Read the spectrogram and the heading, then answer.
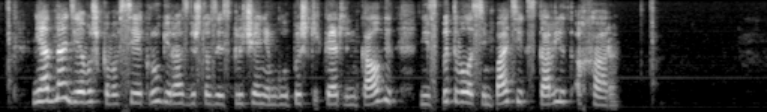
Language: Russian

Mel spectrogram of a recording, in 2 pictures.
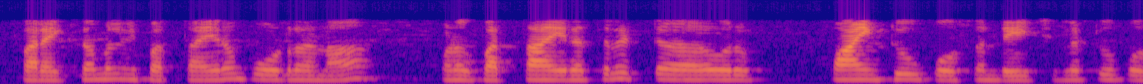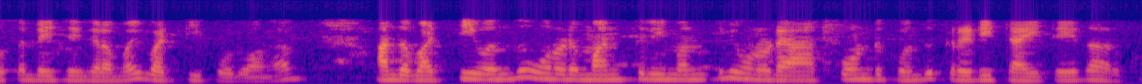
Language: Tamil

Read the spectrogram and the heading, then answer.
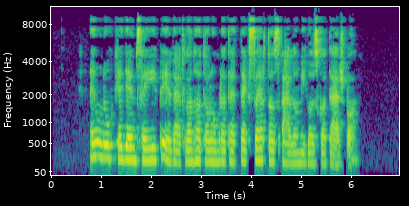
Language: Hungarian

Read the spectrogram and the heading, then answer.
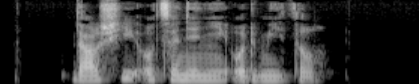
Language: Czech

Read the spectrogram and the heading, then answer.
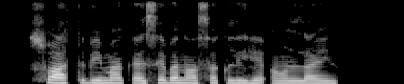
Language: Magahi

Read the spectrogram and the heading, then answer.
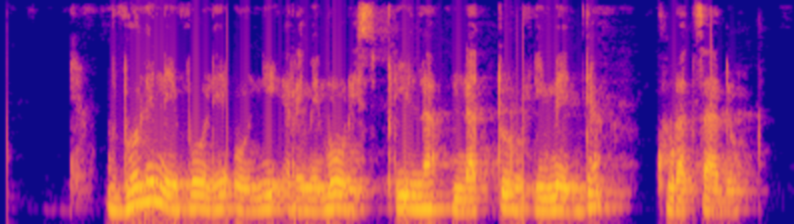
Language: Esperanto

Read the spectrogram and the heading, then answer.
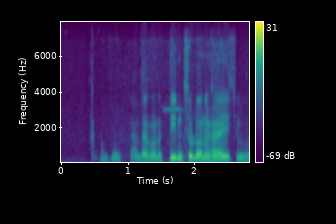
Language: Odia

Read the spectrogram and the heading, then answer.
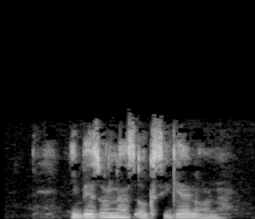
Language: Esperanto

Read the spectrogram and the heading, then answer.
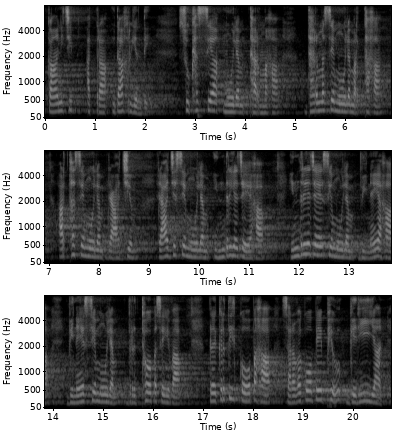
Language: Sanskrit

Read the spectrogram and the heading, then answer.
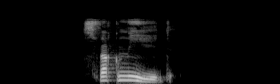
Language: Kabyle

